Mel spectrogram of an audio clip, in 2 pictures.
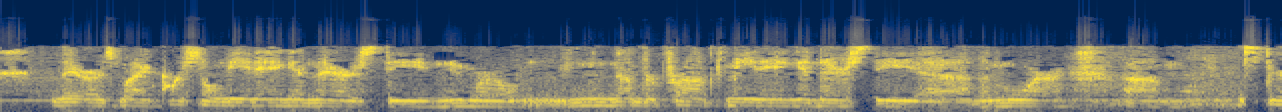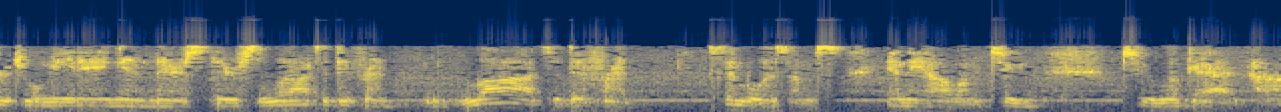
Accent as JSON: {"language": "English", "town": "Portland", "region": "Oregon", "country": "United States", "tie": "born or raised there", "lives_now": "Minnesota, United States", "said": "I grew up in Portland. I learned to ski at Mount Hood, where the U.S. ski team trains"}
